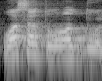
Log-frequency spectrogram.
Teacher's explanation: را کے اوپر زبر ہے تو را کو پر پڑھیں گے، یہاں پر واو مدہ ہے، ایک الف کے برابر کھینچیں گے۔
